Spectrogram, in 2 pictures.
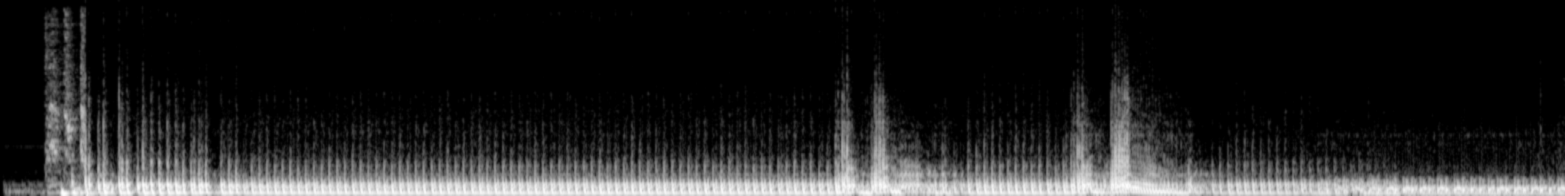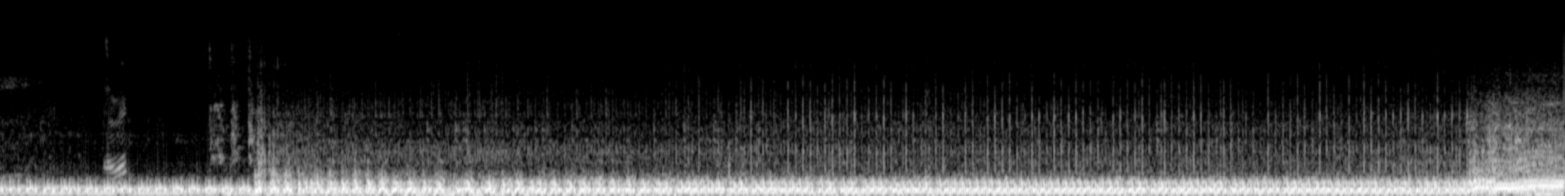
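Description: CFMoto ATV's V-twin engine idling steadily close to the microphone, with two brief louder moments about eight and eleven seconds in.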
